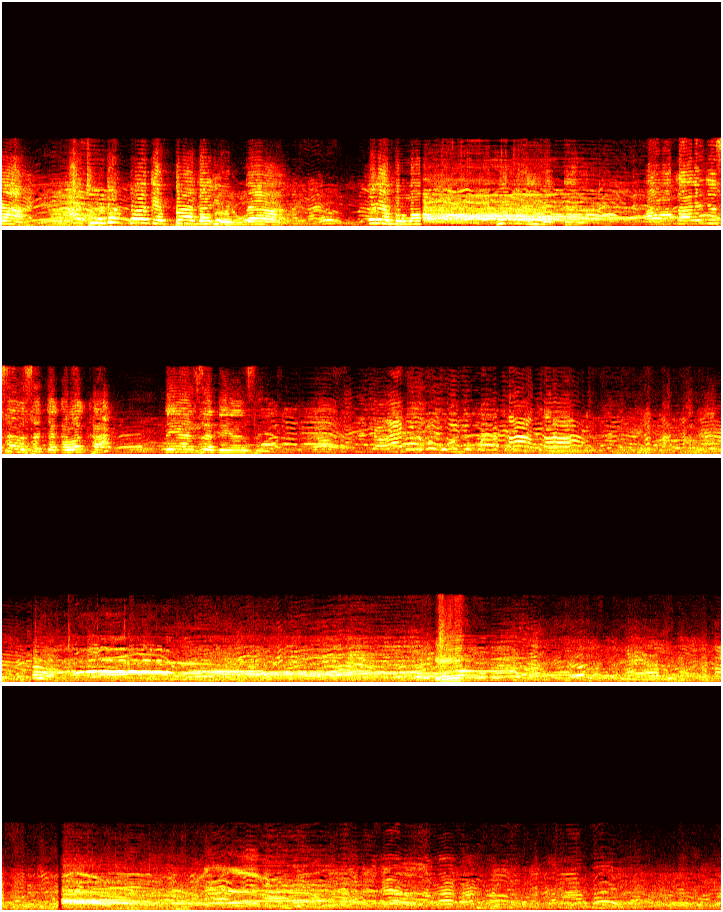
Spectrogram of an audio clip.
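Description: A large outdoor crowd cheers and chants loudly.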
